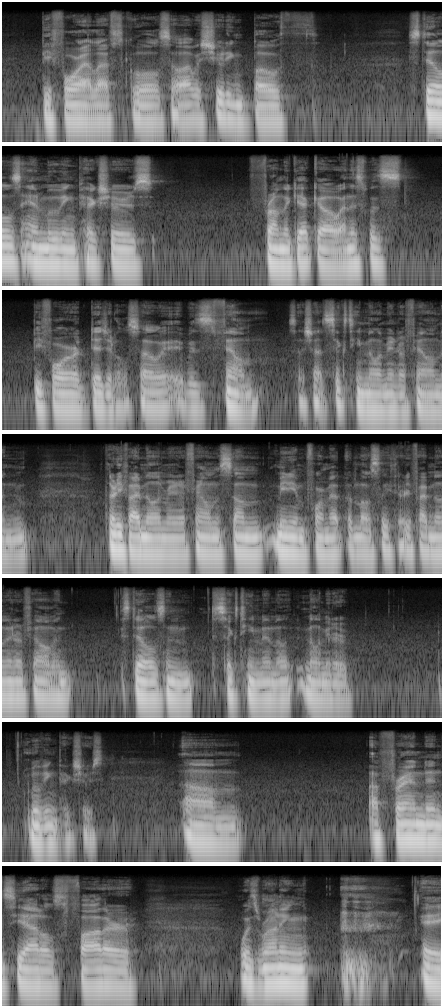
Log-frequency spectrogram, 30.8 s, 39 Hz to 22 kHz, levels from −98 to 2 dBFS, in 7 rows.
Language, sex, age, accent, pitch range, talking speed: English, male, 40-59, American, 100-115 Hz, 105 wpm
